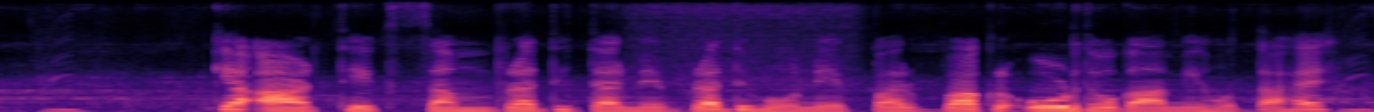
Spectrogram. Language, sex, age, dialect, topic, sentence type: Hindi, female, 25-30, Awadhi Bundeli, banking, statement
